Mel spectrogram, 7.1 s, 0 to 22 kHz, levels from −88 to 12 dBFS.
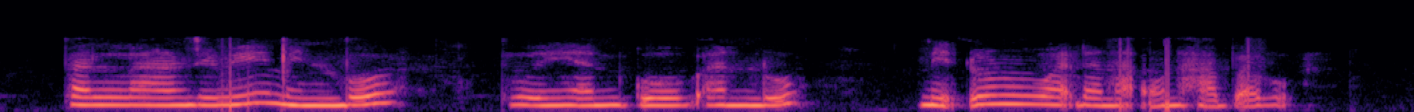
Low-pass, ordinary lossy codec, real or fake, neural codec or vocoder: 5.4 kHz; AAC, 32 kbps; real; none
